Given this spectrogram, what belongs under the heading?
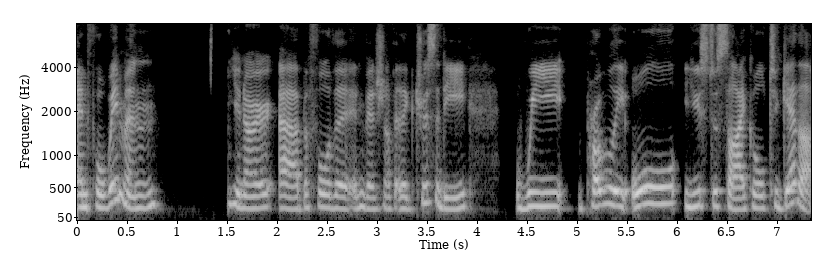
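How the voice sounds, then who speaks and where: Against a quiet background, a woman talks at a fairly quick pace with a slight German accent. Her pitch is medium with ordinary variation. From Germany, Berlin. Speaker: constellations facilitator and counsellor. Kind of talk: podcast interview.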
